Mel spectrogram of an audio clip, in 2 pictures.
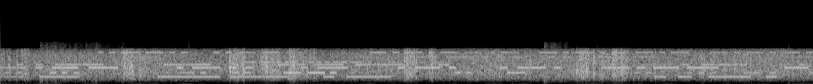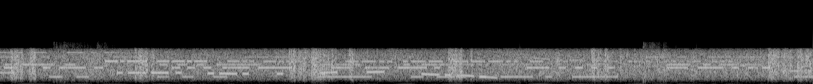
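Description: Many Morse code tones beep at once over a steady band of radio static, each at its own pitch and speed, some strong and some faint, overlapping continuously without any voices.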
